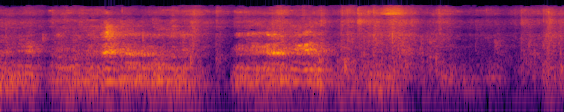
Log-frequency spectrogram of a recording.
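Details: Labrador Retriever puppies play-fighting in a group over new enrichment toys indoors; short rough growls and a tonal whining yelp in two bursts about a second apart, with scuffling and clicking noises between.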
